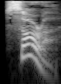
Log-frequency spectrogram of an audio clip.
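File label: "sora", British English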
